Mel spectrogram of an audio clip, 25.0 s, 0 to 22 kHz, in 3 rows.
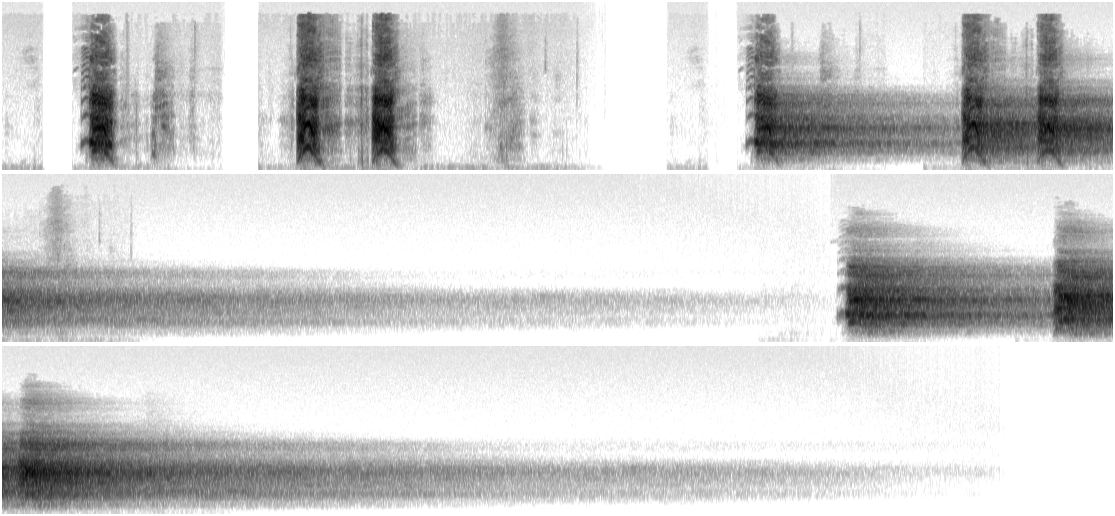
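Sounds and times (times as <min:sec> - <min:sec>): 
dog barking: 0:00.6 - 0:01.4, 0:02.2 - 0:03.1, 0:05.6 - 0:09.0, 0:14.6 - 0:18.9.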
